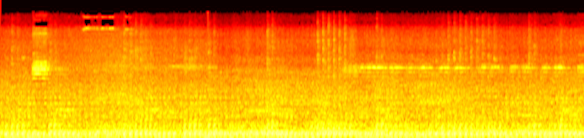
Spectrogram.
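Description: Motorcycle engine running at low speed in slow, stop-go traffic, a steady low pulsing beat.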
